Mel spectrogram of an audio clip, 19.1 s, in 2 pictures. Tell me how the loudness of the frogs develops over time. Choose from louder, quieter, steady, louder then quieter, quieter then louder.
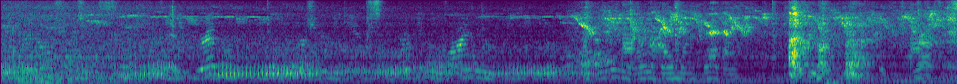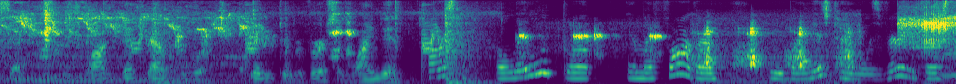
quieter then louder.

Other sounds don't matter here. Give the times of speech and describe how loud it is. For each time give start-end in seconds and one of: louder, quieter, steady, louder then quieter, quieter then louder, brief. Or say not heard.
0.2-19.1 louder.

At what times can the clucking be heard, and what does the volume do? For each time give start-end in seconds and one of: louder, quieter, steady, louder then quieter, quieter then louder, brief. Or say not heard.
5.6-12.3 louder then quieter.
